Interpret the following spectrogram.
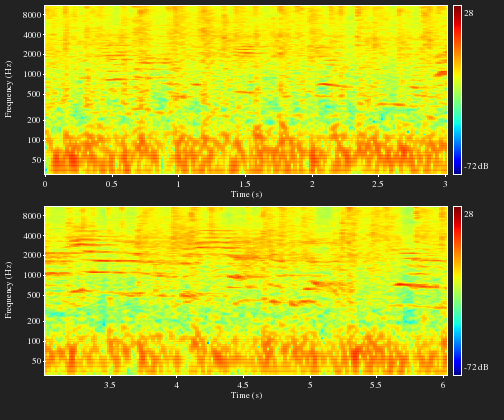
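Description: Several balls dribbled at once on padded judo mats: an irregular, overlapping patter of dull bounces.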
